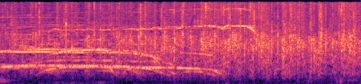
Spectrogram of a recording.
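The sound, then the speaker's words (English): Applause and cheering from an audience at a UCB Theater show: dense, steady clapping with high gliding whoops rising above it, loud throughout and easing slightly toward the end. “Fantastic turnout, that was a nice loud ovation there at the beginning.”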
